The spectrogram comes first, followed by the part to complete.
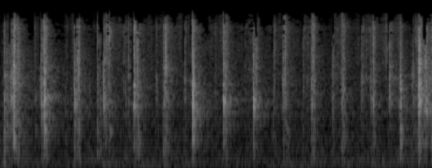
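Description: A tarot deck being shuffled by hand: a quick, even run of sharp card clicks, about four a second.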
